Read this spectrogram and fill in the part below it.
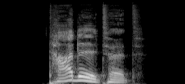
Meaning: inflection of tadeln: 1. second-person plural preterite 2. second-person plural subjunctive II
- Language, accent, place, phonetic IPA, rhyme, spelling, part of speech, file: German, Germany, Berlin, [ˈtaːdl̩tət], -aːdl̩tət, tadeltet, verb, De-tadeltet.ogg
